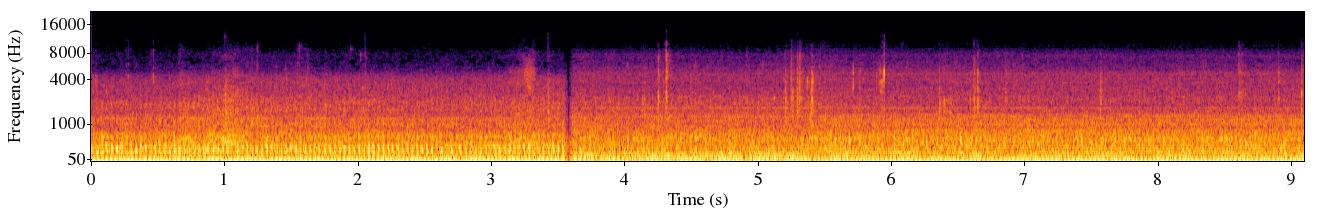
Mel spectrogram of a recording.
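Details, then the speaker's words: Heat pump outdoor unit making a loud noise the owner reported, fan hub checked okay, cycling in and out of defrost; heavy, rough low rumble with a gritty hum from the compressor, near failure; compressor draws about 10.3 amps. "That compressor sounds a little bit rough. Going in and out of defrost okay, but I think the loud noise she's hearing is the compressor."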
